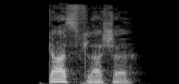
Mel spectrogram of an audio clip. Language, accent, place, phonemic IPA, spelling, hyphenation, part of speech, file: German, Germany, Berlin, /ˈɡaːsˌflaʃə/, Gasflasche, Gas‧fla‧sche, noun, De-Gasflasche.ogg
- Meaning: gas cylinder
